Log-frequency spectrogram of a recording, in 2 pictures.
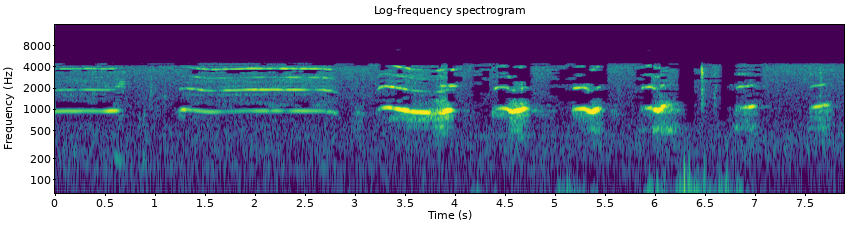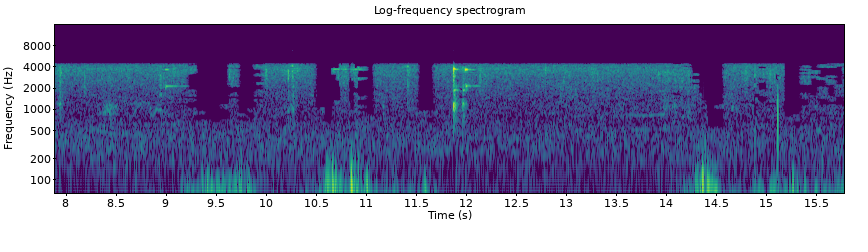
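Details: A Podenco, one of two Podencos visiting the tomb of a dead canine companion, cries there: it whines in a long, steady, high tone, then in a string of short, wavering cries.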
